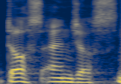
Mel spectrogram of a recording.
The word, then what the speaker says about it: Dos Anjos: Dos Anjos. No fancy accents, just as it's spelled.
